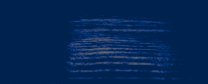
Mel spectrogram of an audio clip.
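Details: Single drawn-out, richly harmonic meow from a black house cat missing a housemate who moved out days ago, steady then slightly falling at the end, in a quiet indoor room.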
